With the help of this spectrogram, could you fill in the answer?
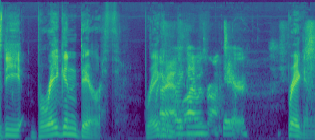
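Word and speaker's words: Bregan: the brigand Aerith break breagan rhymes with reagan yes ronald the break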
